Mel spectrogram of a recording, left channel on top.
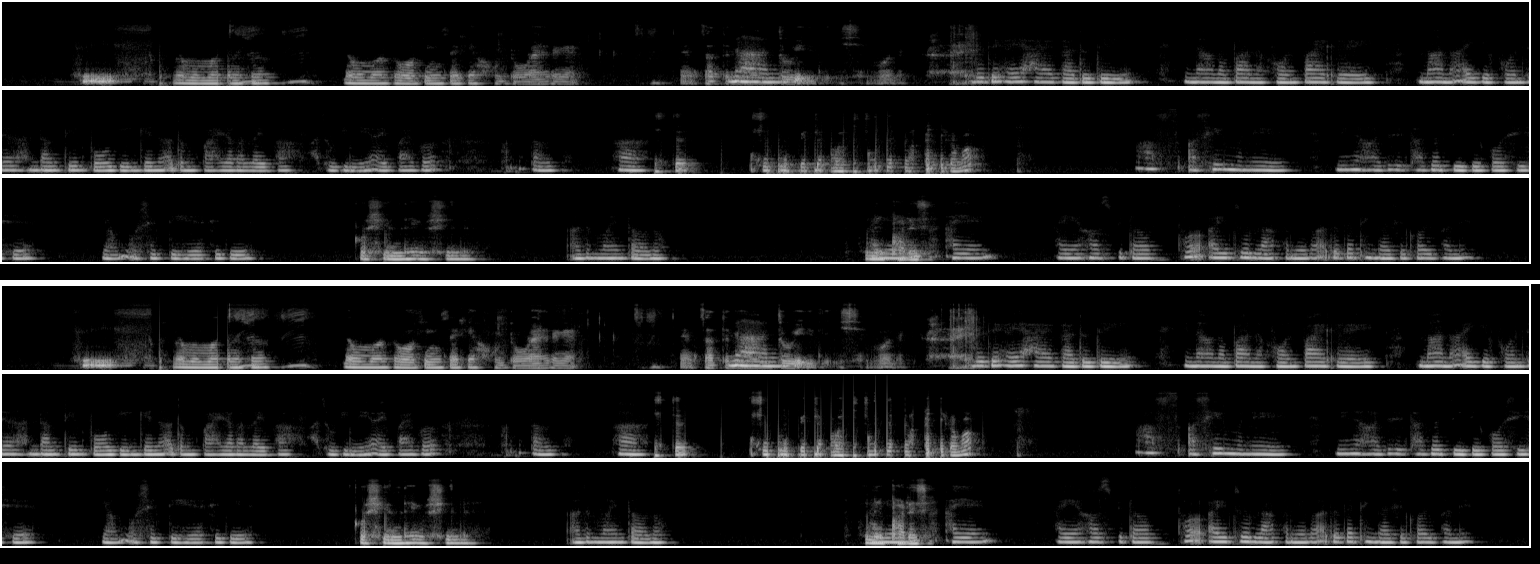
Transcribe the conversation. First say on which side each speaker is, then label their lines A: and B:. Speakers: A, on the right (about 20°); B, on the right (about 75°).
A: ꯁꯤ ꯏꯁ
B: ꯅꯪ ꯃꯃꯥꯡꯁꯨ ꯅꯪ ꯃꯃꯡꯁꯨ ꯋꯥꯛꯀꯤꯡ ꯆꯠꯒꯦ ꯍꯧꯗꯣꯛ ꯍꯥꯏꯔꯒ ꯅꯪ ꯆꯠꯇꯕꯤ
A: ꯅꯍꯥꯟꯗꯨꯗꯤ
B: ꯑꯗꯨꯝ ꯇꯧꯛꯏꯗꯨꯗꯤ ꯏꯁ <unintelligible>
A: ꯑꯦ ꯑꯩꯄ ꯍꯥꯏ ꯑꯗꯨꯗꯤ ꯏꯅꯥꯎꯅꯨꯄꯥꯅ ꯐꯣꯟ ꯄꯥꯏꯈ꯭ꯔꯦ ꯃꯥꯅ ꯑꯩꯒꯤ ꯐꯣꯟꯁꯦ ꯍꯟꯗꯛꯇꯤ ꯕꯣꯜ ꯌꯦꯡꯒꯦꯅ ꯑꯗꯨꯝ ꯄꯥꯏꯔꯒ ꯂꯩ ꯑꯗꯨꯒꯤꯅꯤ ꯑꯩ ꯄꯥꯏꯕ ꯇꯧꯒꯦ ꯍꯥ
B: <unintelligible>
A: ꯑꯁ ꯑꯁꯦꯡꯕꯅꯦ ꯃꯤꯅ ꯍꯥꯏꯕꯁꯦ ꯊꯥꯖꯗꯦꯕꯤꯀꯣ ꯁꯤꯁꯦ ꯌꯥꯝ ꯎꯁꯤꯠꯇꯤꯍꯦ ꯑꯁꯤꯗꯤ
B: ꯀꯨꯁꯤꯜꯂꯤ ꯎꯁꯤꯜꯂꯤ
A: ꯑꯗꯨꯃꯥꯏꯅ ꯇꯧꯅꯨ
B: ꯍꯣꯏꯅꯦ
A: ꯍꯌꯦꯡ
B: ꯐꯔꯦꯁꯦ
A: ꯍꯌꯦꯡ ꯍꯌꯦꯡ ꯍꯣꯁꯄꯤꯇꯥꯜ ꯊꯣꯛ ꯑꯩꯁꯨ ꯂꯥꯛꯀꯅꯦꯕ ꯑꯗꯨꯗ ꯊꯦꯡꯅꯁꯤꯀꯣ ꯏꯕꯥꯅꯤ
